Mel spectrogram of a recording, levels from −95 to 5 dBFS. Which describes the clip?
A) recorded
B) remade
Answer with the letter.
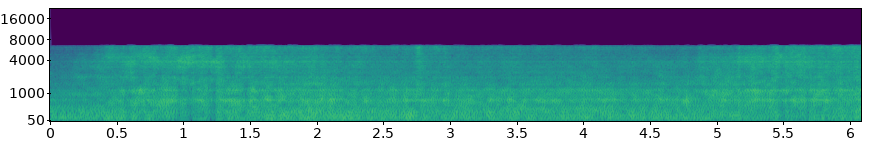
B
